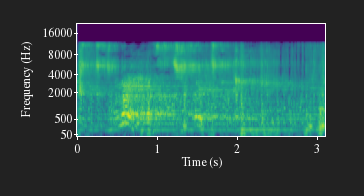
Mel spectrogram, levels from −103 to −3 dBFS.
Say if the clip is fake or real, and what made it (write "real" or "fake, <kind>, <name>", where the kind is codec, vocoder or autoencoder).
fake, vocoder, BigVGAN v2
